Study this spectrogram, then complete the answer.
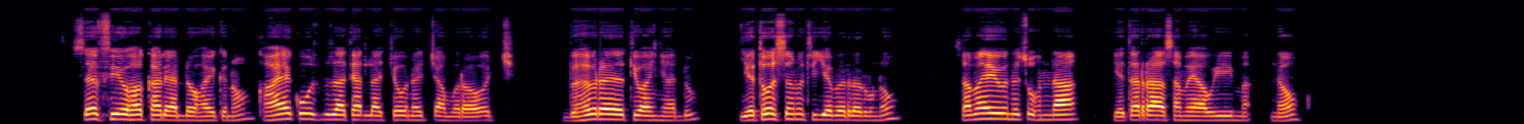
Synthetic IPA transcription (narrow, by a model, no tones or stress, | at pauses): səfːijɛwhakaljalːəwɦajkʼnəwkʰəhajkʰʼuwusbɨzat̪jalːat͡ʃːɛwnət͡ʃʼːamuɾawo̞t͡ʃː | bəɦɨβɾət̪iwaɲːalːu | jɛt̪ʰəwɔsːənut̪ɨjːɛβərːəɾunəw | səmajainɨsʼuhɨnːa | jɛt̪ʼərːasəməjawi | nəw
